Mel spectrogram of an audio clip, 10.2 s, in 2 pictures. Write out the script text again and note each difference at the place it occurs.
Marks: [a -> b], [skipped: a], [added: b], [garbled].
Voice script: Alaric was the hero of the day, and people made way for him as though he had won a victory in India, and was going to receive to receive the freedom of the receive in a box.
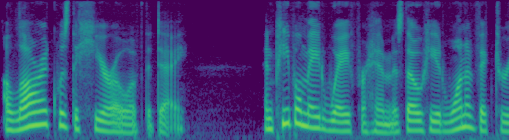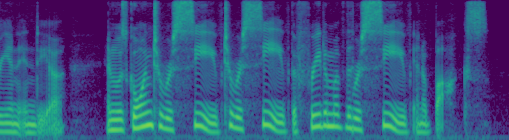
Alaric was the hero of the day, and people made way for him as though he had won a victory in India, and was going to receive to receive the freedom of the receive in a box.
